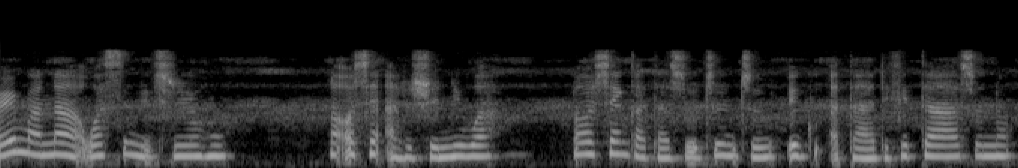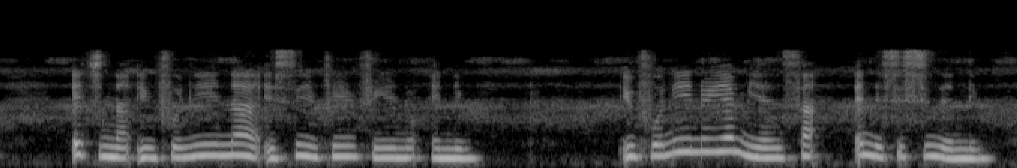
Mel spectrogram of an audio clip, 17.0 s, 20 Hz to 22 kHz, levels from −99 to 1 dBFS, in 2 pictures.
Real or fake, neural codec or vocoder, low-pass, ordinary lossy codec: real; none; 7.2 kHz; AAC, 48 kbps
